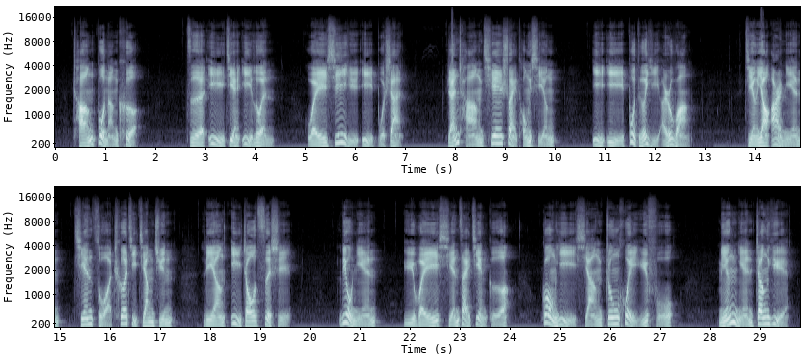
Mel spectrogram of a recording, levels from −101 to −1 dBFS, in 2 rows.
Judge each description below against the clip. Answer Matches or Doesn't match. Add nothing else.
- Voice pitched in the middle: Doesn't match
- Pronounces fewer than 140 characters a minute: Matches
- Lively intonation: Doesn't match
